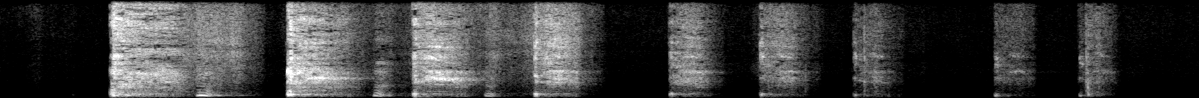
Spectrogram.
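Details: Adult's fit of about twelve coughs, loud and harsh then weaker and fading, chesty and rattly with something on the chest; an unusual productive wet cough for this person.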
